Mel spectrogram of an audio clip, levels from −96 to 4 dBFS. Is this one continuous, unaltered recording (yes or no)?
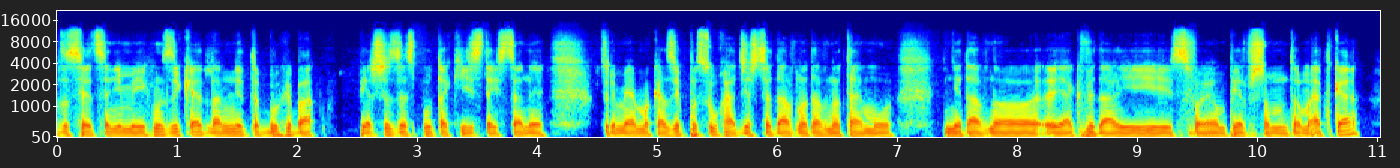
yes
